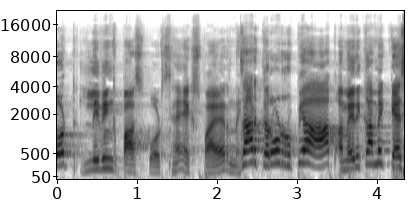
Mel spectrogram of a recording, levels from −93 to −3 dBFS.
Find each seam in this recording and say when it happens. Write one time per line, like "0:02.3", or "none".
0:02.3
